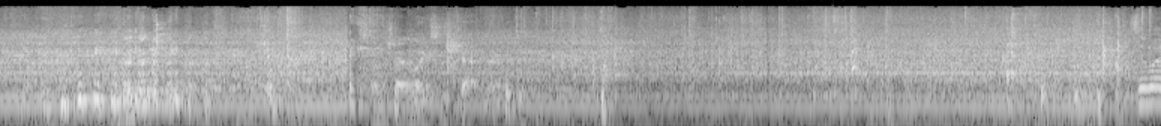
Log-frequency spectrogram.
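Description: A juicer crunches and grinds vegetables.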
